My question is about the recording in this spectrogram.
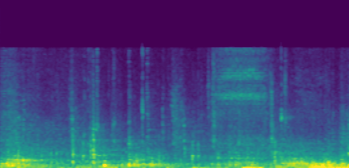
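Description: Near silence in a hall: faint scattered clicks and rustling from a seated wind band handling its instruments and music between pieces.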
